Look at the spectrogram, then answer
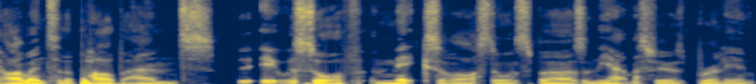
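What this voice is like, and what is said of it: Sick, unwell-sounding voice. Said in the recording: “You can probably tell from my voice, I'm still quite ill”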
